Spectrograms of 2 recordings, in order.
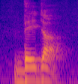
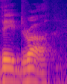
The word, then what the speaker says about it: Veda: Veda. – Veda. – Mm-hmm. And what you said when you said Vedra is very useful, because words morph and change as they move from one locale to another.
